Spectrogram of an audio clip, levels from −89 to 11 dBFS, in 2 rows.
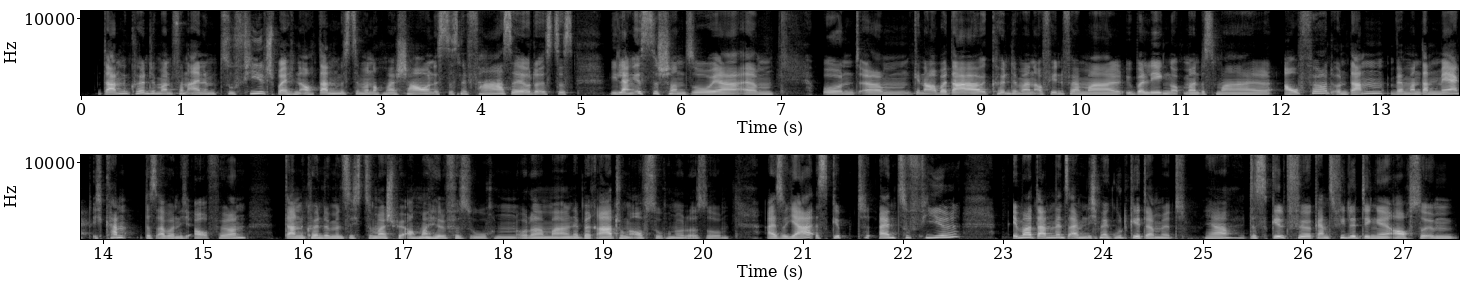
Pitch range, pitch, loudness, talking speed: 160-195 Hz, 175 Hz, -22 LUFS, 220 wpm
